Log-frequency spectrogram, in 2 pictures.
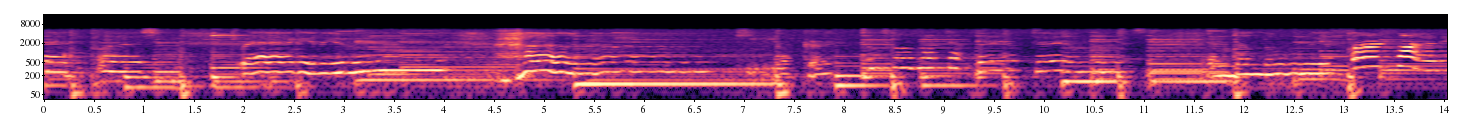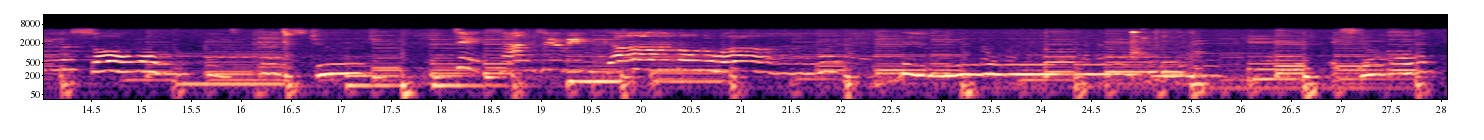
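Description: A woman singing live to her own strummed acoustic guitar. Her sung phrases come and go over a steady strummed accompaniment.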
